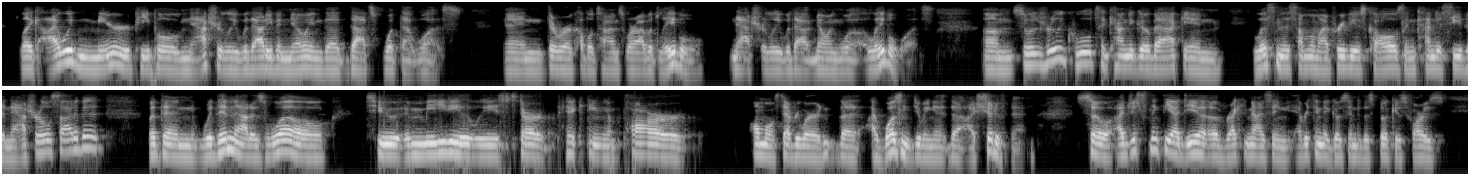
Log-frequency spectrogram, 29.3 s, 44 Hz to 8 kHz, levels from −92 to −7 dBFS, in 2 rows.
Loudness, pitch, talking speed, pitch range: -29 LUFS, 130 Hz, 205 wpm, 120-140 Hz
